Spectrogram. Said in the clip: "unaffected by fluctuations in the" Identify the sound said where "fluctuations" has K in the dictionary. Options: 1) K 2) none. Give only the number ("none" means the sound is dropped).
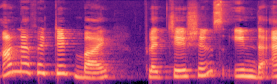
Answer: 2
